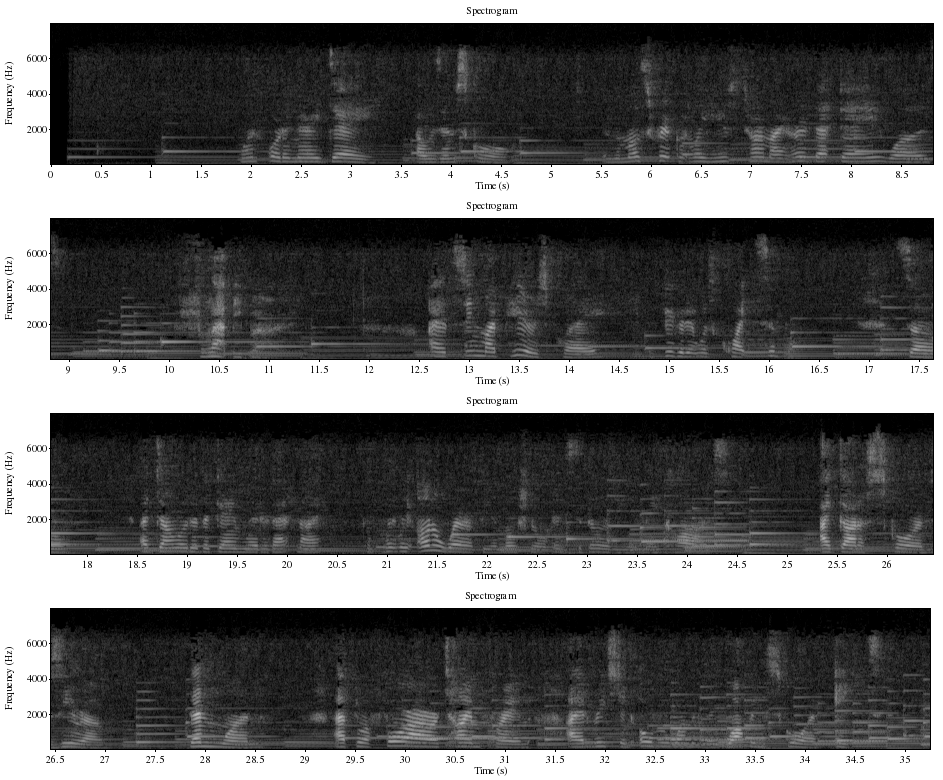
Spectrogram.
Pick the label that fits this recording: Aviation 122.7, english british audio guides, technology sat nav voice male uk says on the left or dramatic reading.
dramatic reading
